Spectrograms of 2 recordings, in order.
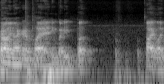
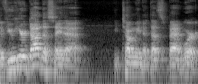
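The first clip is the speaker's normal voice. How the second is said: plain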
